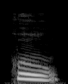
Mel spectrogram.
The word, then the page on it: 顾: gù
